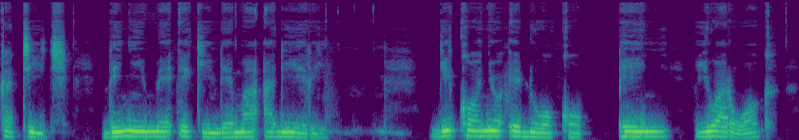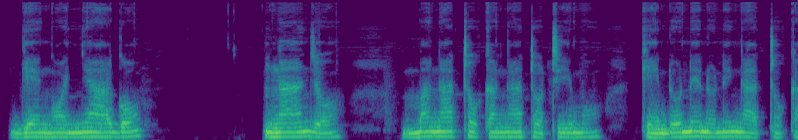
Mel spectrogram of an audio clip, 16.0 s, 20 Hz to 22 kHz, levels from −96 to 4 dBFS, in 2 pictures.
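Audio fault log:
Throughout: generation loss. The speech sounds swirly, hollow and smeared, with blurred consonant attacks and little content above 20.5 kHz, which fits an Opus stream near 48 kbit/s. The likely cause is re-encoding around seven times, each pass adding fresh quantisation noise.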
